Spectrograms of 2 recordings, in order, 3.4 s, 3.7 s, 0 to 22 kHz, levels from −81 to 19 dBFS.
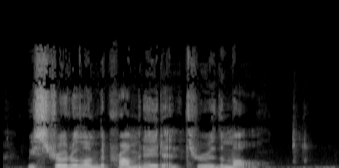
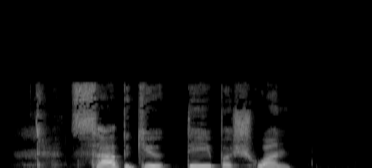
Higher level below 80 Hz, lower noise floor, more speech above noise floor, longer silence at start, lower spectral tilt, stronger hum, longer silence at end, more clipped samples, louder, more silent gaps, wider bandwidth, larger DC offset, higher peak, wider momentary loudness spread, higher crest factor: first, -48 dBFS vs -80 dBFS; second, -45 dBFS vs -81 dBFS; second, 24 dB vs 59 dB; about the same, 0.3 s vs 0.35 s; about the same, -3.5 dB/octave vs -4 dB/octave; neither; second, 0.05 s vs 0.85 s; neither; about the same, -20 LUFS vs -22 LUFS; neither; first, 16.5 kHz vs 11.5 kHz; neither; about the same, -4 dBFS vs -2 dBFS; second, 9 LU vs 22 LU; about the same, 18 dB vs 22 dB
